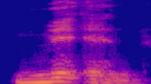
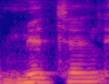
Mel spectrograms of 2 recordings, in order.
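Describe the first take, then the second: First: The middle consonant is left silent. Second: The middle consonant is clearly pronounced. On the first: The speaker calls it right. "He does not pronounce the D or the T" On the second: The speaker calls it wrong. "I mispronounced"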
